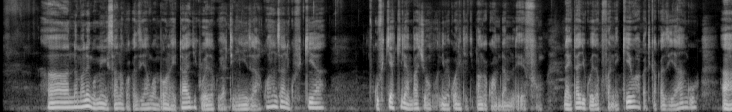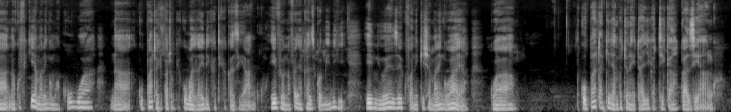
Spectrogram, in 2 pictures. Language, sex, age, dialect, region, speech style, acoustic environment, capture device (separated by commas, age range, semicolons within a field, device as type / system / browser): Swahili, male, 25-34, Tanzania - Dar es Salaam, Tanzania, relaxed; focused, silence, mobile / Linux / Chrome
